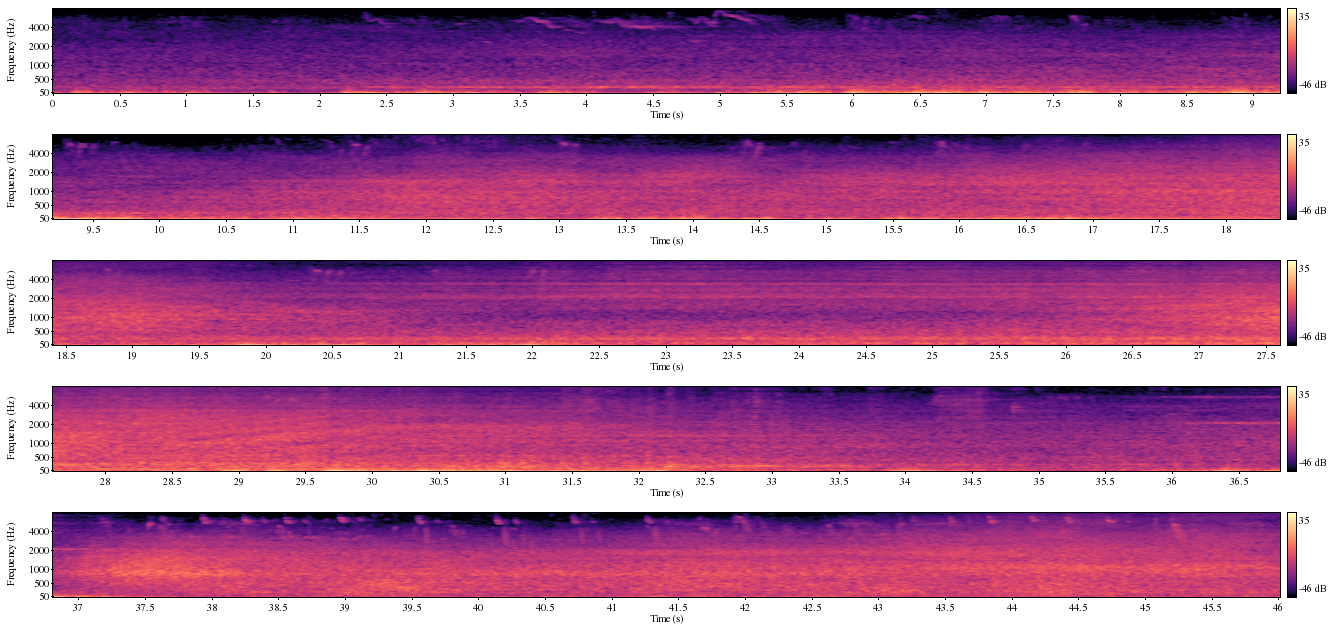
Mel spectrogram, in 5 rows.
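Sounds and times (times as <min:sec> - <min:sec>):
loud passing train: 0:00.0 - 0:46.0
rushing noise of passing cars: 0:00.0 - 0:46.0
train wheels rumbling on rail: 0:05.4 - 0:38.4.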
